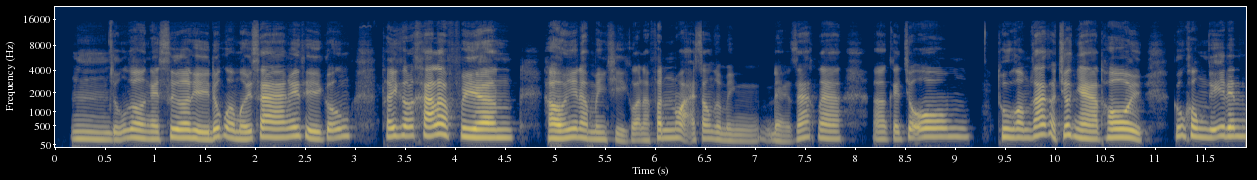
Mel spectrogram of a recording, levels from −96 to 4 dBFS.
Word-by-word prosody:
Ừm, 165 -2 -6
đúng 160 +4 -6
rồi. 190 -2 0
Ngày 165 -1 -3
xưa 195 +2 +2
thì 165 -4 +1
lúc 215 +5 0
mà 200 -4 0
mới 165 -1 -1
sang 205 +2 +2
ấy 230 +1 +1
thì 175 -5 0
cũng 200 +6 -3 0.3
thấy 220 +1 +1
kh 235 0 0
khá 235 -2 +5
là 270 -1 +6
phiền, 195 -5 +4 0.3
hầu 180 -1 +5
như 205 +2 +1
là 190 -2 -1
mình 165 -1 -6
chỉ, 140 -6 -12
gọi 140 +2 -7
là, 140 - -9
phân 190 +5 -3
loại 180 -7 -3
xong 170 +3 -6
rồi 160 - -6
mình 130 -2 -12
để 125 -4 -9
rác 195 - -5
ra, 175 -2 -2 0.3
à, 165 - -7
cái 165 - -6
chỗ 215 0 +1 0.5
thu 210 -1 -1
gom 195 -1 -2
rác 265 +3 +2
ở - - -3
trước 255 -1 -1
nhà 180 -4 +2
thôi, 200 -2 +3 0.3
cũng 230 +1 -4
không 215 -3 -1
nghĩ 210 +4 0
đến 225 0 +2
195 Hz, 235 wpm, -22 LUFS, 165-215 Hz, 0.5 s, là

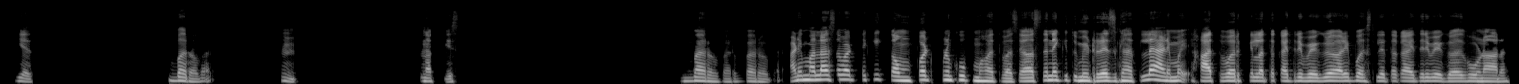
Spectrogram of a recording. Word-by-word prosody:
Yes. 145 -6 -8 1.4
बरोबर. 165 -7 -4 0.7
हं. - - -8 1.3
नक्कीच. 135 -3 -8 2.3
बरोबर, 145 -5 -4
बरोबर 130 -5 -9
आणि 195 +5 +1
मला 210 +1 +5
असं 220 +1 0
वाटतं, 210 -1 -1
की 230 - -7
कम्फर्टपण 195 +3 +2
खूप 200 -4 -1
महत्त्वाचं 150 -3 +1
आहे. 155 - +3
असं 195 +6 -1
नाही, 200 -1 +4
की 195 - -7
तुम्ही 175 -1 +4
ड्रेस 165 0 +3
घातला 180 +6 +2
आणि 180 -3 +4
मग 175 +1 +2 0.2
हात 160 0 +3
वर 170 0 +1
केला 170 -1 +1
तर 170 - -6
काहीतरी 160 0 -1
वेगळं 160 +1 +2
आणि 165 0 +3
बसले 160 +1 -3
तर 160 - -5
काहीतरी 160 0 -2
वेगळं 150 -2 -1
होणार. 145 -2 -1
165 Hz, 140 wpm, -23 LUFS, 150-180 Hz, 2.3 s, मला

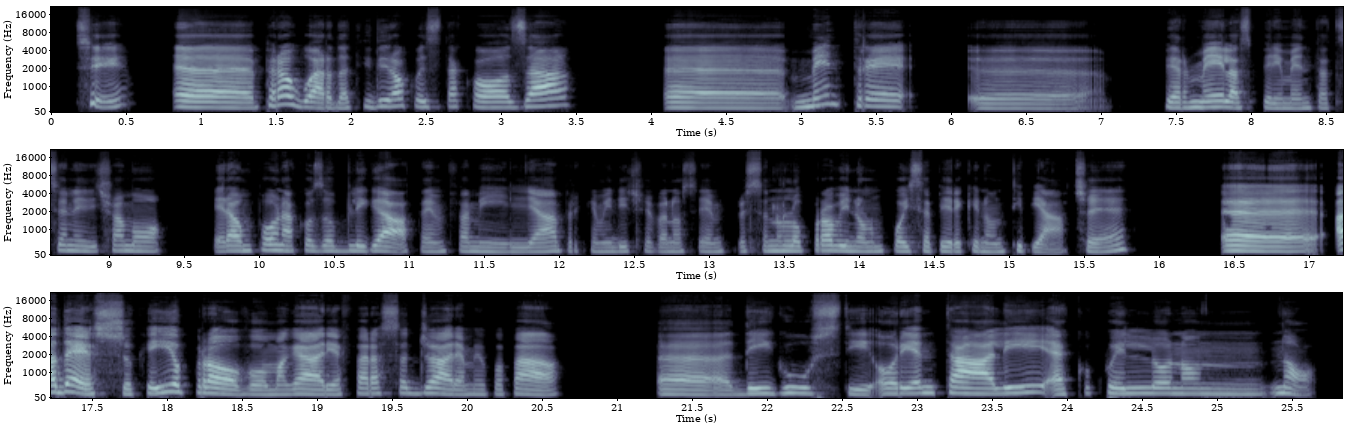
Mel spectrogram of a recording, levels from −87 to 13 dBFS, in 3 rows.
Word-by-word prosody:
Sì. 240 -4 -3 0.3
Ehm, 205 -3 +5
però 305 +7 +3
guarda, 190 -4 +1
ti 220 - -14
dirò 240 +3 -1
questa 225 -1 -8
cosa, 230 +6 +3 0.6
ehm, 185 -2 0
mentre, 245 -4 -2 0.4
uhm, 170 -2 -8 0.3
per 195 -4 -2
me 210 +1 +3
la 200 -3 +3
sperimentazione, 185 0 -8
diciamo, 180 -1 -7 0.3
era 190 - 0
un 185 +1 -3
po' 210 +2 -4
una 195 -3 0
cosa 185 -1 -8
obbligata 185 -1 -1
in 165 +1 -8
famiglia, 160 -1 -5
perché 170 -1 -17
mi 160 0 -10
dicevano 165 -1 -11
sempre: 165 0 -13
“Se 175 +2 -9
non 185 0 -4
lo 180 -1 -3
provi, 195 0 -1
non 170 0 -7
puoi 175 -2 -5
sapere 170 -1 -6
che 175 - -10
non 155 -1 -9
ti 185 - -9
piace”, 170 +7 -5 0.6
uhm, 175 -3 +5
adesso 200 -7 +6
che 190 +2 -2
io 255 +6 +3
provo 185 -8 +3
magari 175 0 +3
a 175 - -5
far 195 +1 -2
assaggiare 200 -2 0
a - - -3
mio 175 0 -11
papà, 180 0 +1 0.6
uhm, 175 -3 0
dei 195 +5 0
gusti 195 -5 -3
orientali, 210 +2 +4
ecco, 180 +3 -1
quello 205 -1 -2
no, 190 +1 -6
190 Hz, 135 wpm, -21 LUFS, 175-210 Hz, 0.6 s, adesso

